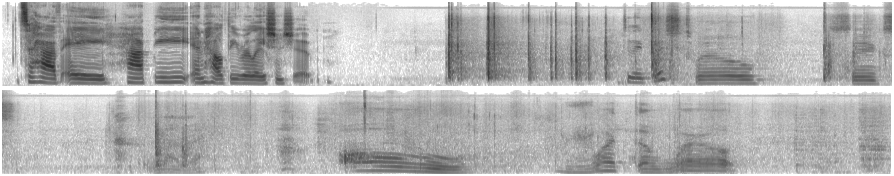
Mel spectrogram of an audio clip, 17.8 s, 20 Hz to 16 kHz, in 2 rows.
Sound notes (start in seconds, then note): 10.0 gasp; 11.6 gasp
